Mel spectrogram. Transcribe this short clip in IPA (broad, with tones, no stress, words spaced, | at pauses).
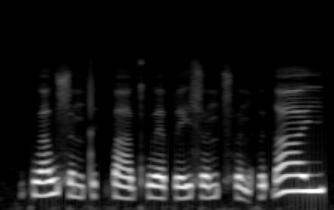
kʷaː˨˧w sɵ˨nt̪ɪ˨˥k̚paː˨kʷʰɛː˨ pe˨˧jsɵ˨˧n t͡sʰɵ˨˩nkɵ˨t̚aː˥j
